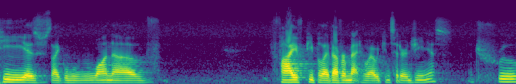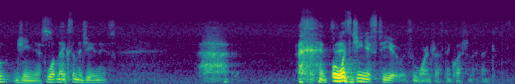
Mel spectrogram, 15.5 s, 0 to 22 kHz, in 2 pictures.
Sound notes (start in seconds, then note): 12.2 chuckle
